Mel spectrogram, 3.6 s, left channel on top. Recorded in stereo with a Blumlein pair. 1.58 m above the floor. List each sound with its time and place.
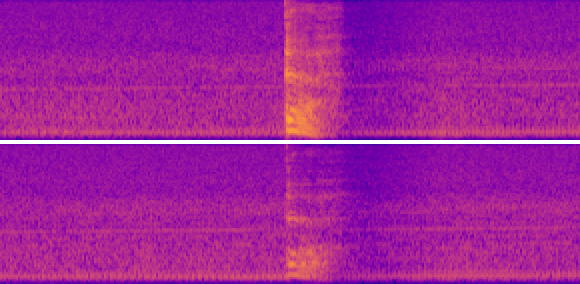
1.8 s a gasp: 50° left, 1.2 m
